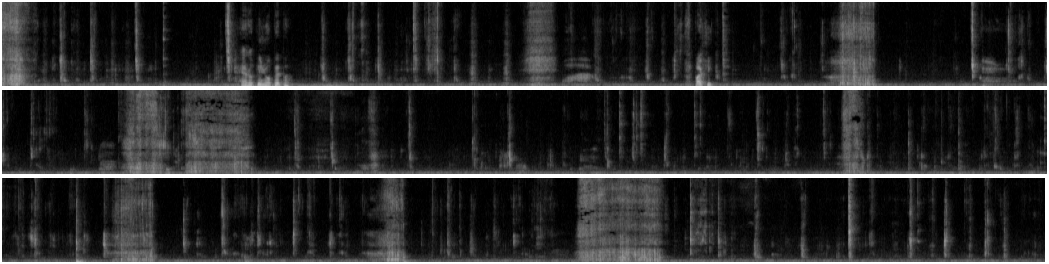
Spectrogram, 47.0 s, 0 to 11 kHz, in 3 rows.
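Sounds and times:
slurping noodle soup: 0:00.0 - 0:00.5, 0:12.4 - 0:13.2, 0:17.4 - 0:19.5, 0:33.0 - 0:33.7, 0:37.0 - 0:37.4, 0:40.0 - 0:42.0
person chewing: 0:00.0 - 0:03.5, 0:04.6 - 0:13.7, 0:14.3 - 0:46.9.

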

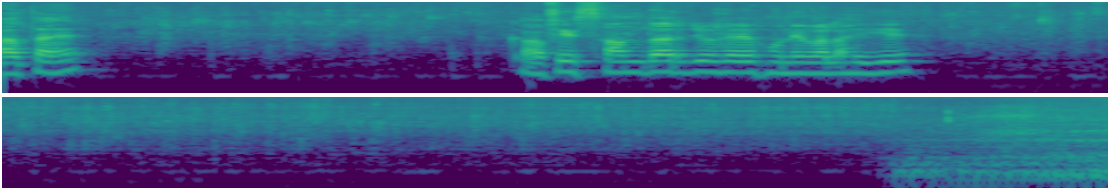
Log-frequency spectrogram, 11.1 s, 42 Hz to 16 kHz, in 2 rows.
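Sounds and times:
thick sauce bubbling and popping: 0:00.0 - 0:10.3
loud steady low hum: 0:10.0 - 0:11.0.

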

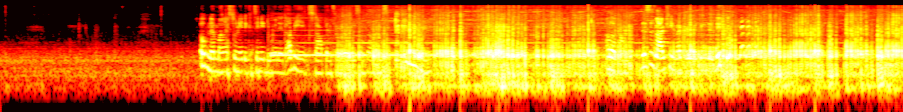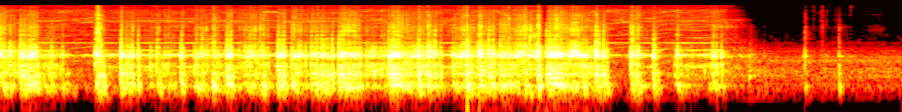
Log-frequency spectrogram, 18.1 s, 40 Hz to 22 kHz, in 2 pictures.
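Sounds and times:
electric hand mixer whining: 0:02.7 - 0:16.6.

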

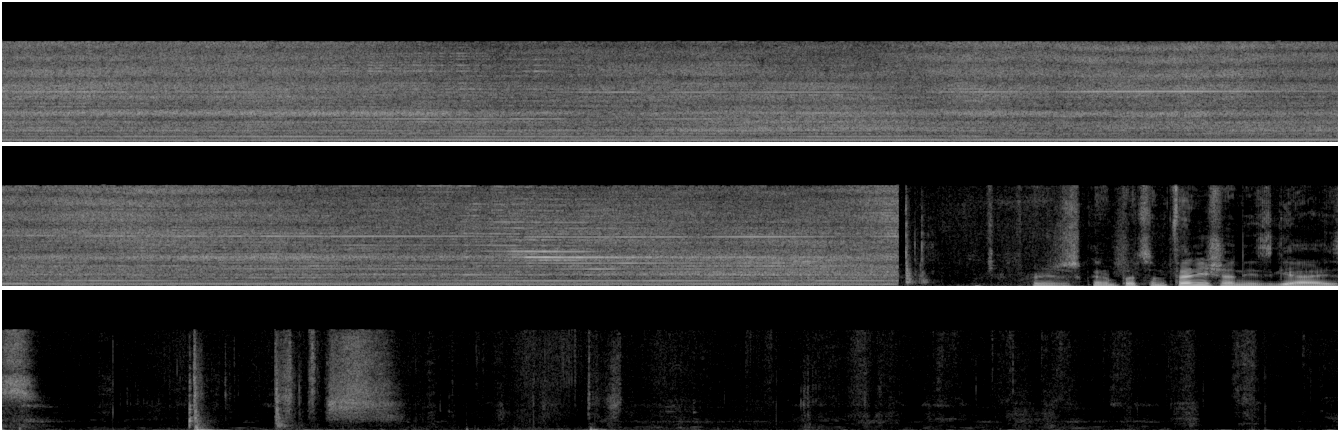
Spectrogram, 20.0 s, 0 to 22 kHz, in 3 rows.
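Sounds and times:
router whining while cutting wood: 0:00.0 - 0:11.2.

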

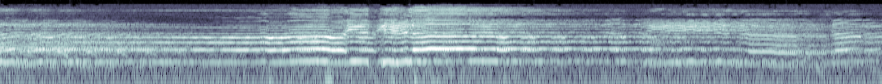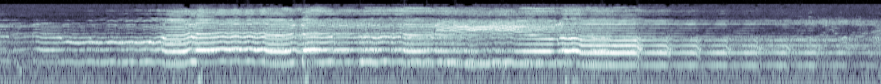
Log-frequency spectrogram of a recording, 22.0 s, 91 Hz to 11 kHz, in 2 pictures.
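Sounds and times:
man chanting melodically: 0:00.0 - 0:22.0.

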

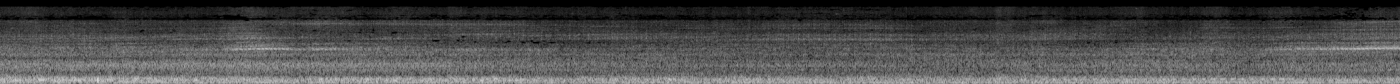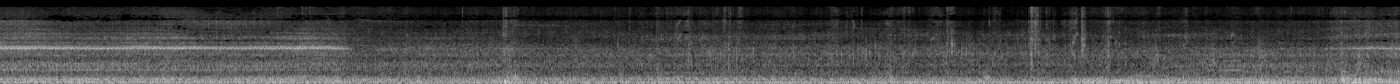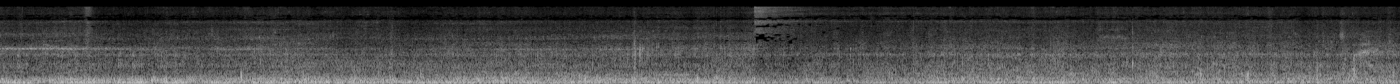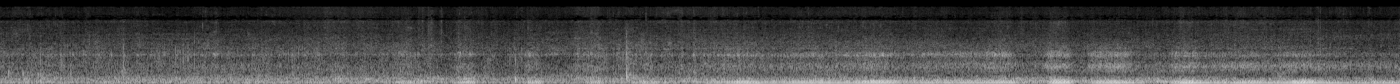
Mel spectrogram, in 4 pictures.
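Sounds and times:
truck engine under load: 0:00.0 - 0:56.0
truck pushing through slush: 0:00.0 - 0:56.0.

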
